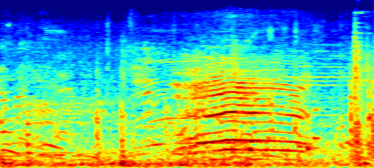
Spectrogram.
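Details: Agitated cow being unloaded from a truck gives a long, strong moo that swells and then fades over about a second and a half, with low engine rumble and faint voices behind.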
